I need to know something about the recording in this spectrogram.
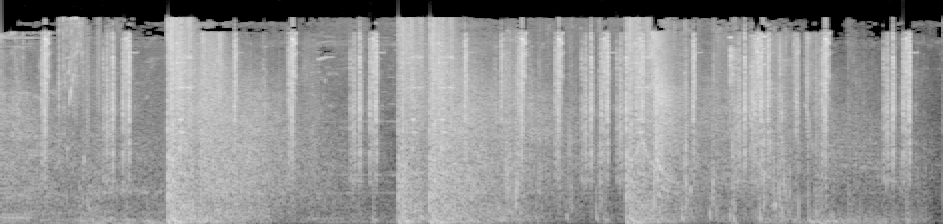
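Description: Gunshots crack in quick, sharp bursts.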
